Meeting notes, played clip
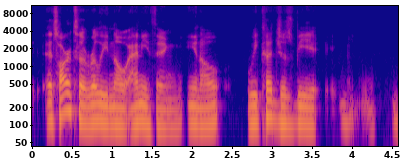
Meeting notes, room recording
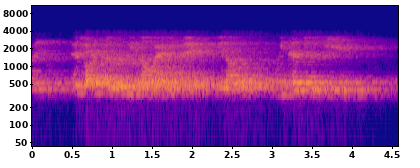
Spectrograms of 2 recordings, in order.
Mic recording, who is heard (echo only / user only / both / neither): echo only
